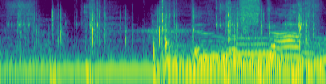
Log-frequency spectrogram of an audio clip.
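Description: A song starting: a low held note with a few sharp clicks, then a voice begins singing held notes about halfway through.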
